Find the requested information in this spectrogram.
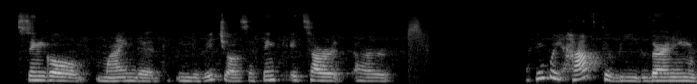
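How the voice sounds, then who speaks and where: A woman with a Spanish accent speaks in a medium pitch. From Mexico. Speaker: theatre director. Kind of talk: interview conversation.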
